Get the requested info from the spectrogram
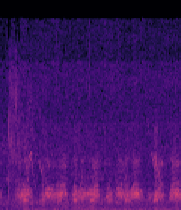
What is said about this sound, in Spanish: Y acá puedes venir, darle comida a los patos.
